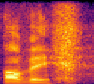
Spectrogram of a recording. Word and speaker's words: Aave: it is it pronounced ave that's the first question i would like to ask yeah yeah yeah yeah exactly so it's uh ah so uh it comes from the finnish word uh ghost so that's why we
